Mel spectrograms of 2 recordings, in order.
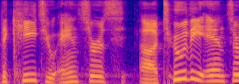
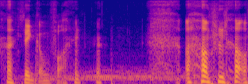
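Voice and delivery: whispered, breathy words through nervous laughter; 5 semitones lower, 11 dB quieter than usual. Exploring a game level while dreading jump scares: nervous laughing while talking. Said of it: "I'm laughing nervously".

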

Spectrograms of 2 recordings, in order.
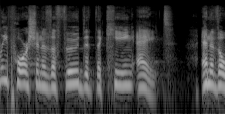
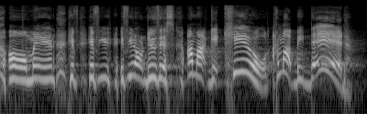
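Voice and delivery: put-on nervous voice, higher and slower; 6 semitones higher, 4 dB louder than usual. Retelling the chief eunuch's reply to Daniel: acting out nervous chief eunuch. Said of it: "then the chief eunuch got all nervous".

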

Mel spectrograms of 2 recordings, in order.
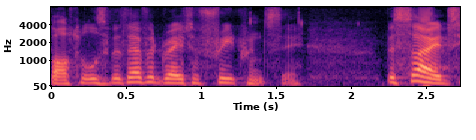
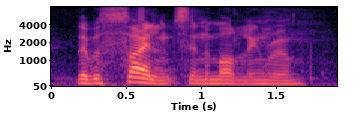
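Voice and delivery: usual speaking voice

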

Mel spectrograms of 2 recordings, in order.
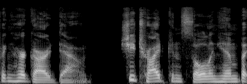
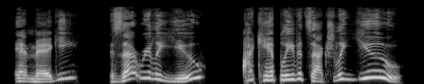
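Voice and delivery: eager, delighted, enthusiastic, high, rising exclamation; 7 semitones higher than usual. A man gets out of his car and approaches a woman, enthusiastic. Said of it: "he said enthusiastically".

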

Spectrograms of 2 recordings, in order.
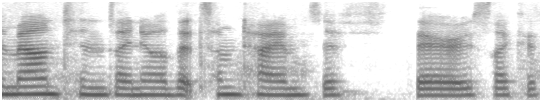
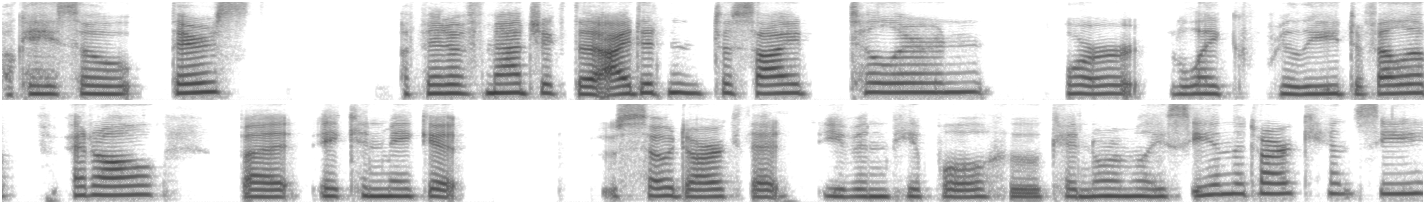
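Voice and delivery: steady, raised voice, in character; 5 dB louder than usual. In a cave during a tabletop game, Nurley listens in, then speaks very quietly. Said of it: "She's going to speak very quietly".

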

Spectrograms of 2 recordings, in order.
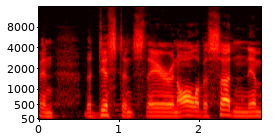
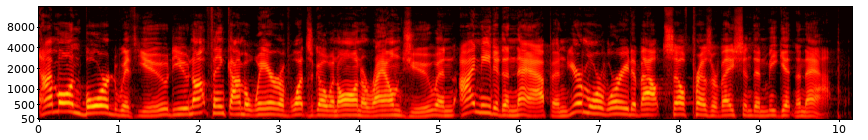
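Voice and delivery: annoyed, put-out, irritated, raised voice; 4 semitones higher, 6 dB louder than usual. Acting out the reply of the one woken from his nap, mock-irritated voice. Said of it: "it's almost with an irritated voice".

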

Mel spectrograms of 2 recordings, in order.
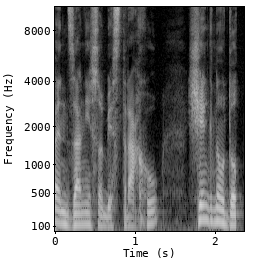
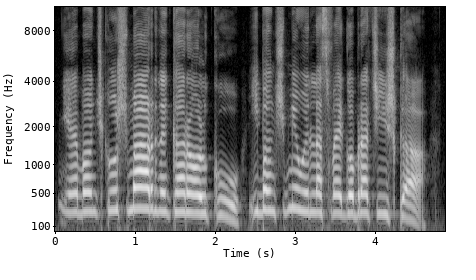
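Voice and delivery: loud, angry scolding shout; 12 semitones higher, 8 dB louder than usual. A mother scolds her son after his little brother complains, shouting. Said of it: "krzyknęła mama".

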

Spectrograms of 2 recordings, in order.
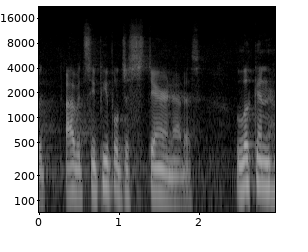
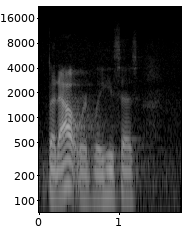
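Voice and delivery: normal talking voice

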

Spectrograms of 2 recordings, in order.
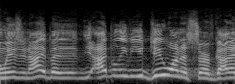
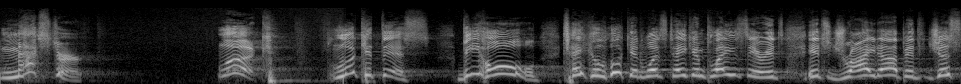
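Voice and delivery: mock awestruck, marveling exclamation, sounding amazed; 4 semitones higher than usual. Retelling Peter's words on seeing the withered fig tree: imitating Peter, amazed. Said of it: "he's just amazed".

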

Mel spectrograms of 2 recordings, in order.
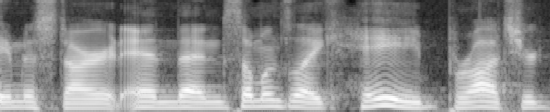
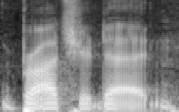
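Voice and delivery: put-on deadpan delivery; 3 semitones lower than usual. Retelling what someone said when the speaker's gun wouldn't fire, imitating a deadpan reply. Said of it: "look at me in deadpan and be like".

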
